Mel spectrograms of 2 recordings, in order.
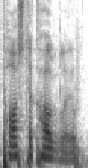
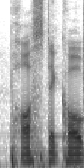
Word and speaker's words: Postecoglou: Ange Postecoglou. Postecoglou.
